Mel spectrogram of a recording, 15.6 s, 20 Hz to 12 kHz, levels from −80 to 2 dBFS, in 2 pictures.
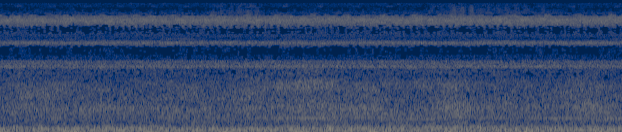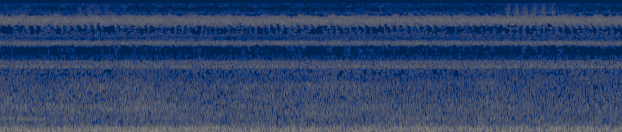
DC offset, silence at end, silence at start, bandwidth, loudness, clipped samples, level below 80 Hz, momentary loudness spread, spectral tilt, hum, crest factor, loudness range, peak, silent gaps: under 0.1%; 0 s; 0 s; 11.5 kHz; -37 LUFS; under 0.1%; -48 dBFS; 1 LU; -2 dB/octave; none; 14 dB; 0 LU; -24 dBFS; none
